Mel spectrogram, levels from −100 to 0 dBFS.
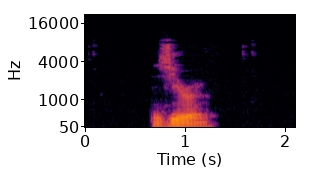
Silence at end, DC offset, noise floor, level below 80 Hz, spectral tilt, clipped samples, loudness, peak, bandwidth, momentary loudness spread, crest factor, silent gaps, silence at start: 0.85 s; under 0.1%; -85 dBFS; -48 dBFS; -6 dB/octave; under 0.1%; -30 LUFS; -14 dBFS; 9.4 kHz; 19 LU; 20 dB; none; 0.65 s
